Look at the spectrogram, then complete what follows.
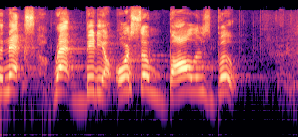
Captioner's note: laughing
